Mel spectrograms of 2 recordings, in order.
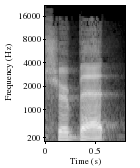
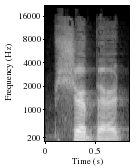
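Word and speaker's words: sherbet: just so you know sure BAE and sure bet or sorbet and sherbert are both valid pronunciations I think I was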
